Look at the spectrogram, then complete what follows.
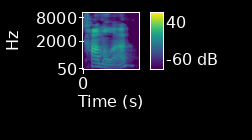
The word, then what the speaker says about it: Kamala: tribal sovereignty well first her name is pronounced Kamala and much like we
